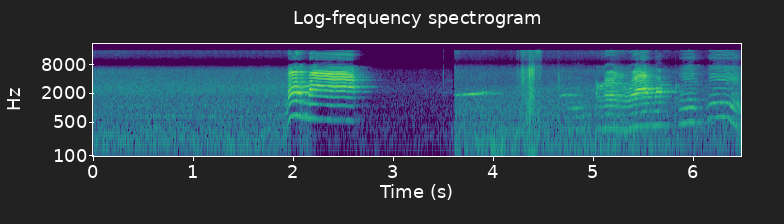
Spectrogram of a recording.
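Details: Talking ringneck parrot asking mummy for food, indoors: harsh, harmonic-rich vocal bursts with sliding pitch, a sudden loud squawk, pauses, then a run of chattering mimicked speech syllables.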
